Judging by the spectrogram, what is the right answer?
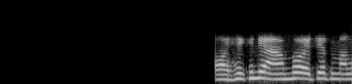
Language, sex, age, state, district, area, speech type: Assamese, female, 45-60, Assam, Sivasagar, urban, conversation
